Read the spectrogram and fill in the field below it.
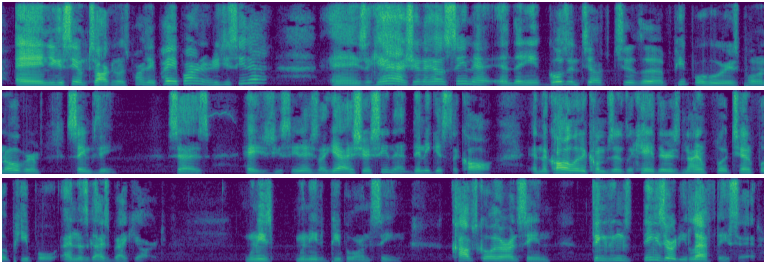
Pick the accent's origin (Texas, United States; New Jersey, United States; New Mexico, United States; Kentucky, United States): New Mexico, United States; Roswell; we are from Roswell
